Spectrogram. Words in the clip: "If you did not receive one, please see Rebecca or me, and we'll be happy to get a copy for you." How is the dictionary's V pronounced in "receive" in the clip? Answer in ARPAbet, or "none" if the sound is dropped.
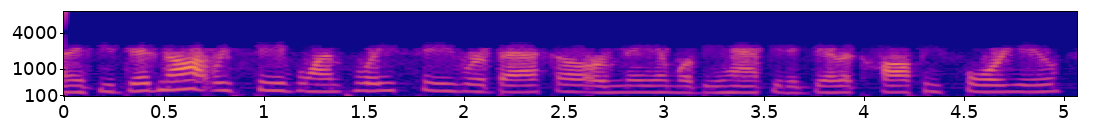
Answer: V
